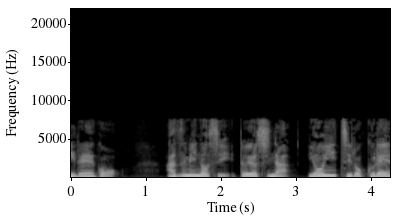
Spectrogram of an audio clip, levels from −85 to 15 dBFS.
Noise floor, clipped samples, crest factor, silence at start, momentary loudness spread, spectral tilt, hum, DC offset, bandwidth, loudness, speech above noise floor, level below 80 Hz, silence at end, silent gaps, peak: -63 dBFS; under 0.1%; 14 dB; 0 s; 11 LU; -5.5 dB/octave; none; under 0.1%; 8 kHz; -21 LUFS; 44 dB; -66 dBFS; 0 s; none; -8 dBFS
